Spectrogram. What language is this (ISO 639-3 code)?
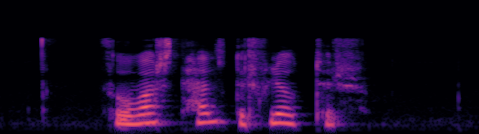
isl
